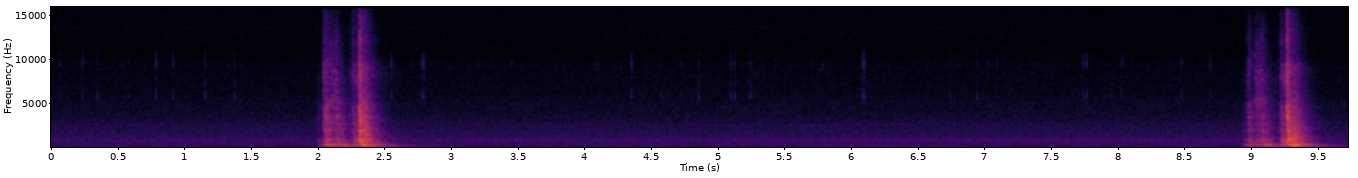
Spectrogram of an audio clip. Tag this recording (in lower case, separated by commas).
printer printing, printer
